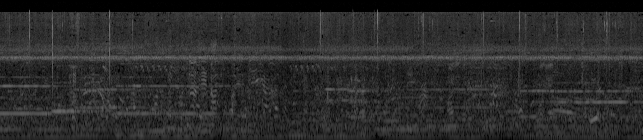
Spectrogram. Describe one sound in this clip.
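A small band plays music outdoors.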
